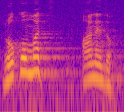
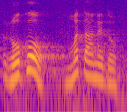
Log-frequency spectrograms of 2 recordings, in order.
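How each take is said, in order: First: There is a pause after 'मत'. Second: There is a pause after 'रोको'.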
